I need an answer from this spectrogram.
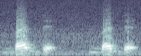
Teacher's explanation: karena huruf da ini termasuk qalqalah atau huruf yang memantul, maka nanti akan ada mantulan di sini.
